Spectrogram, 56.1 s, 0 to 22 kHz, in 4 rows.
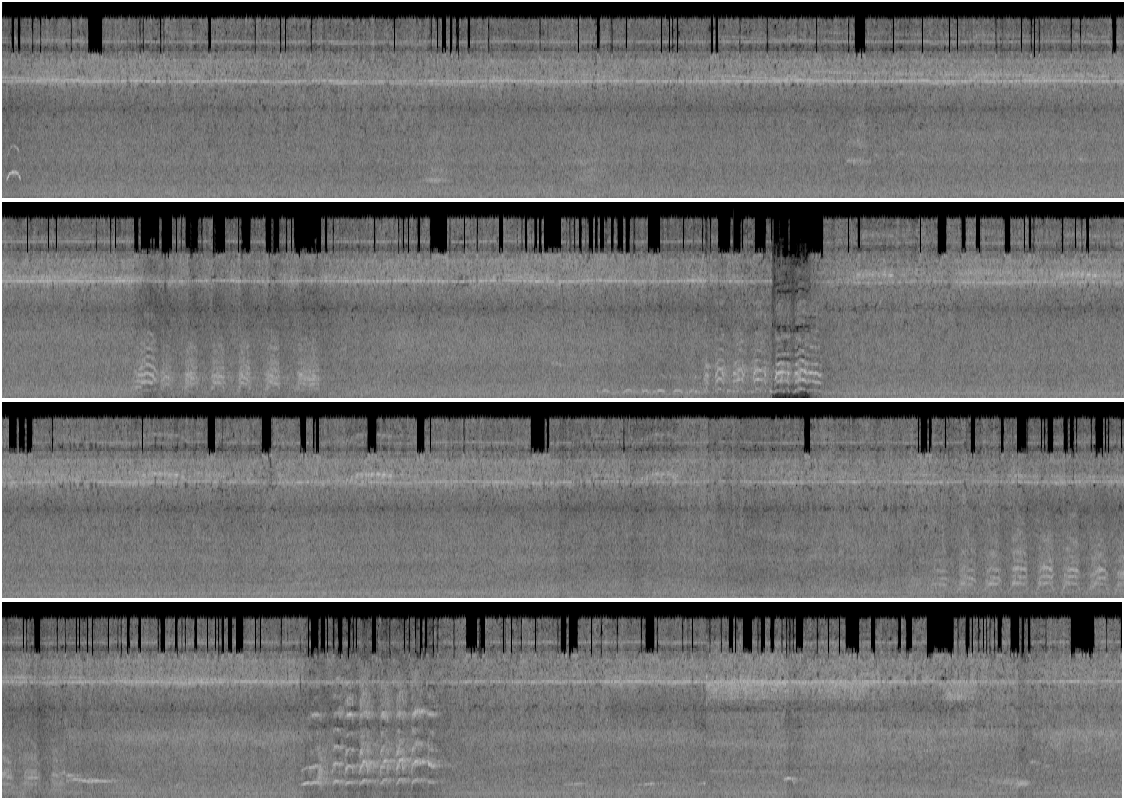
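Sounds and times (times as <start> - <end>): bird calling: 0.0 - 0.4, 5.0 - 8.1, 15.6 - 18.2, 20.7 - 24.4, 34.9 - 44.4, 45.7 - 48.0, 49.0 - 52.4, 54.1 - 55.6
stream water flowing and splashing: 0.0 - 56.0.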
